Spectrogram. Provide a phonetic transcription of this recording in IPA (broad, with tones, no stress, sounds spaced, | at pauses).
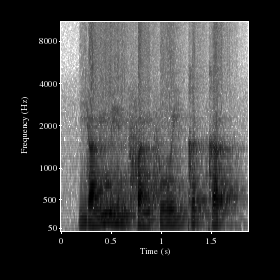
j ɐ˨˥ n m iː˨ n f ɐ˨˩ ŋ f uː˨ j k ɵ˨ t̚ k ɐ˨ k̚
